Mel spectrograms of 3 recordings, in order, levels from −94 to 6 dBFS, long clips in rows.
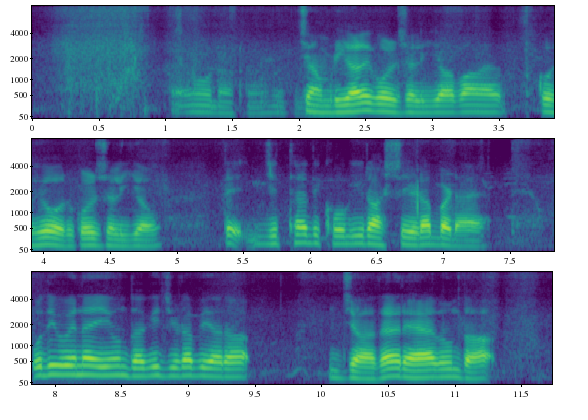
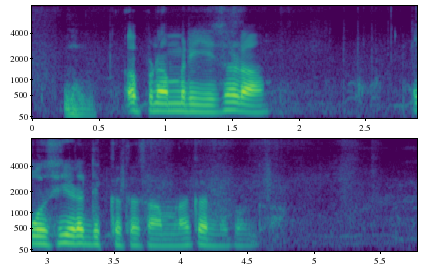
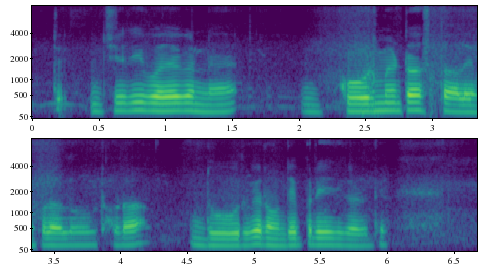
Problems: constant background noise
